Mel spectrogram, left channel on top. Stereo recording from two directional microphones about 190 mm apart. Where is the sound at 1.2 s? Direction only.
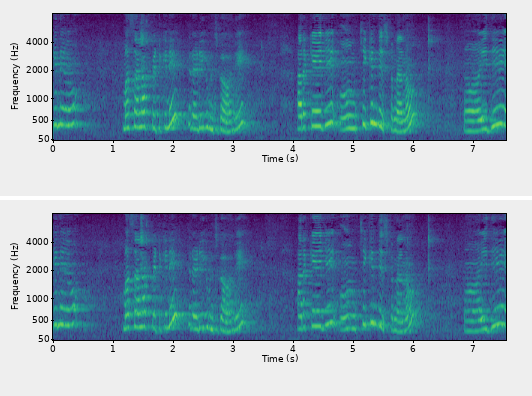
40° left (ahead or behind).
